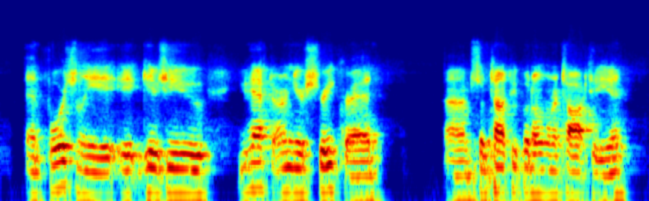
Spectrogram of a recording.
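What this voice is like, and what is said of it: Southern American accent. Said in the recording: “The downside is the Southern accent, you're right.”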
